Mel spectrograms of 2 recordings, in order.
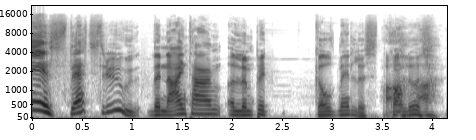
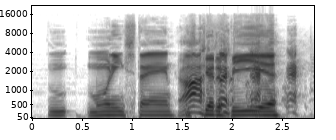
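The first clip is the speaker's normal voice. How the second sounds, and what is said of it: Attempted American accent, sounds Australian. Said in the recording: “You have to respond in American twang ... That's more Australian than... ... That sounds Australian.”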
